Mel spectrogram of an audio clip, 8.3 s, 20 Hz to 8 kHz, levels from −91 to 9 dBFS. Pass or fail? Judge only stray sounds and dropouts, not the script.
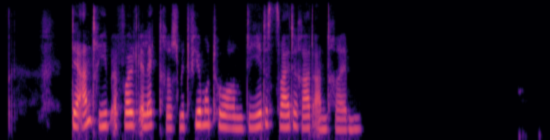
pass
